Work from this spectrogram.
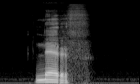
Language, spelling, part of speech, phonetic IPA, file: Polish, nerw, noun, [nɛrf], Pl-nerw.ogg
